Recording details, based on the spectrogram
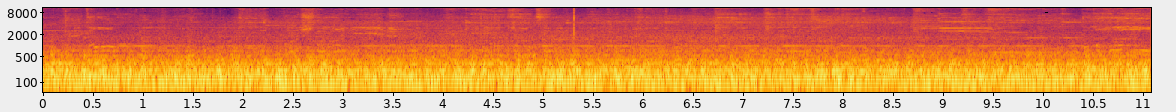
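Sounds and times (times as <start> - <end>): car road rumble: 0.0 - 11.0
music playing: 0.0 - 11.0.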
